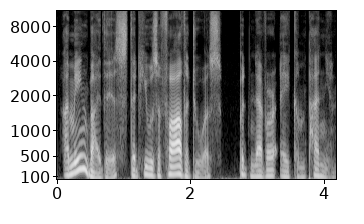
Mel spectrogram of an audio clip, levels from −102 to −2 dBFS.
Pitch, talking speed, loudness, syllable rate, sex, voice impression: 120 Hz, 215 wpm, -22 LUFS, 5.2 syllables/s, male, masculine, adult-like, tensed, clear, fluent, intellectual, friendly, unique, lively, slightly sharp, slightly light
